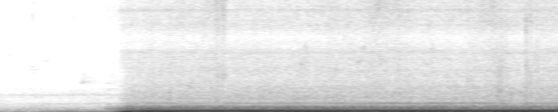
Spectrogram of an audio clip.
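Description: A steady low electrical hum switches on about a second in and holds at one constant pitch.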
